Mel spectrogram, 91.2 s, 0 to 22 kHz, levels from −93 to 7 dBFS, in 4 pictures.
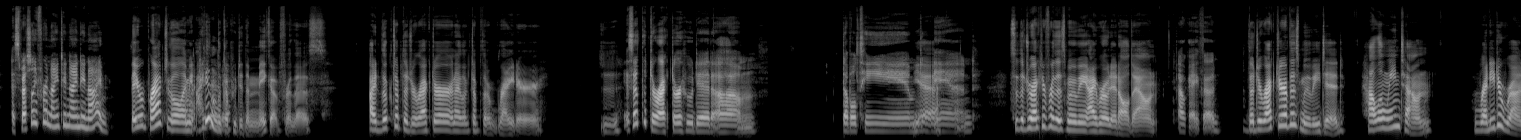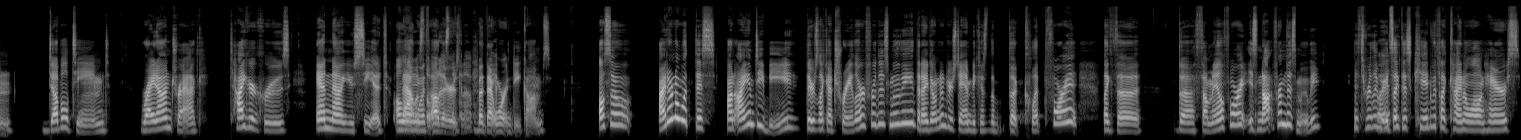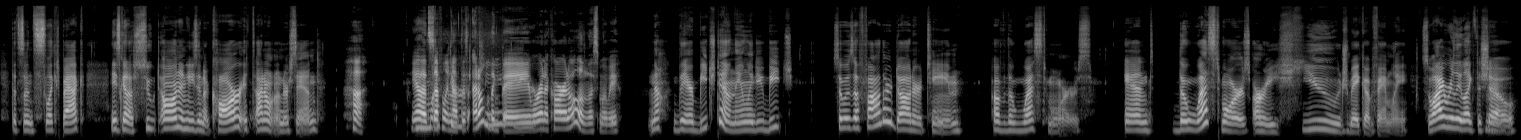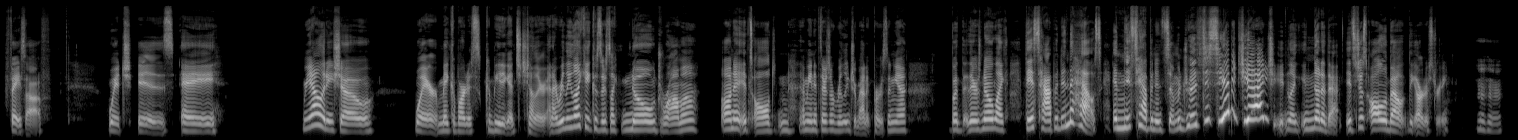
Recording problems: thin; very; fading below 600 Hz

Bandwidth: 18.5 kHz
